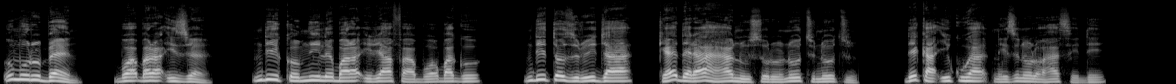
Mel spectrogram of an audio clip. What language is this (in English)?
Igbo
